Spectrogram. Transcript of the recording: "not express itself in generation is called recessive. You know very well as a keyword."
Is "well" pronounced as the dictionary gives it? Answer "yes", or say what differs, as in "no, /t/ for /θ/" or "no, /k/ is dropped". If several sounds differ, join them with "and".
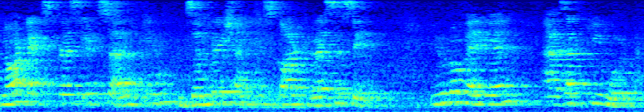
no, /n/ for /l/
